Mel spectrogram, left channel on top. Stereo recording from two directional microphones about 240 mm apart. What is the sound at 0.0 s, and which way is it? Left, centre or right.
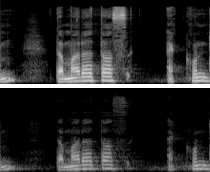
Speech, left.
